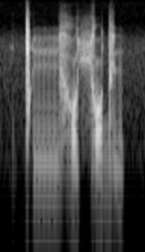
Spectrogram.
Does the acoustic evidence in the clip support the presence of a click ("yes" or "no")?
yes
